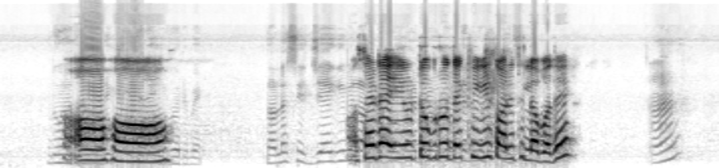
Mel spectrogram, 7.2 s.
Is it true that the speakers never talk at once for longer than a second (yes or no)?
no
